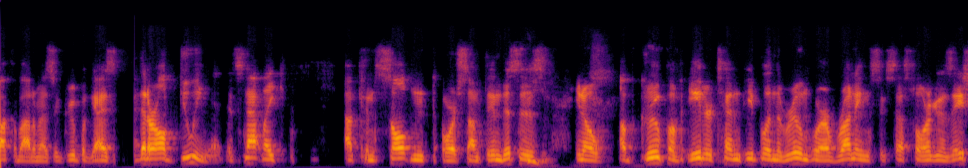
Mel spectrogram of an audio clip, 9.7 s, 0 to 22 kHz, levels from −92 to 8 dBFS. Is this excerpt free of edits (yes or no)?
no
